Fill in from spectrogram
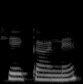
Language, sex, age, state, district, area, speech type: Assamese, female, 18-30, Assam, Sonitpur, rural, spontaneous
